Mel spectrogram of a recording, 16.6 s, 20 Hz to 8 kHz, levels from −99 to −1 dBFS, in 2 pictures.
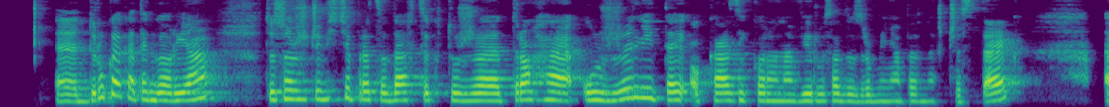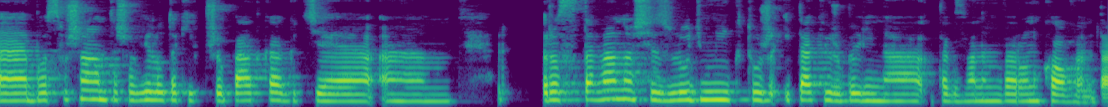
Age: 20-39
